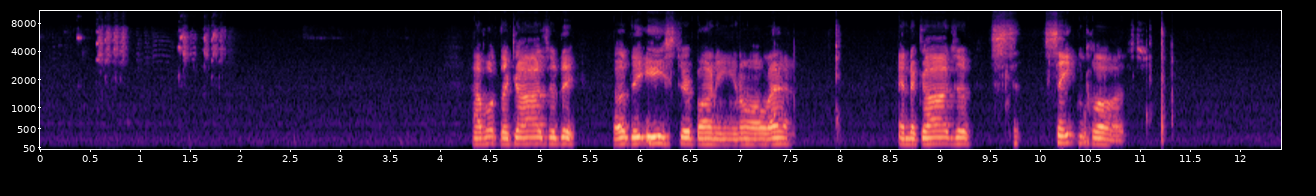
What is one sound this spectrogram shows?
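A man speaks calmly into a nearby microphone, in short phrases with pauses.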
